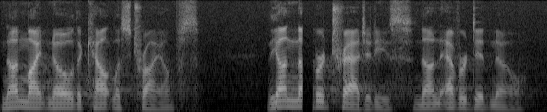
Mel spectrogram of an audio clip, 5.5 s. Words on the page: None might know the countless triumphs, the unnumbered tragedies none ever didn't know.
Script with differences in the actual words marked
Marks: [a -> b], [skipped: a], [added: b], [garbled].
None might know the countless triumphs, the unnumbered tragedies none ever [didn't -> did] know.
